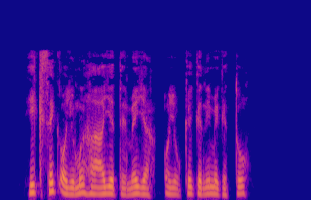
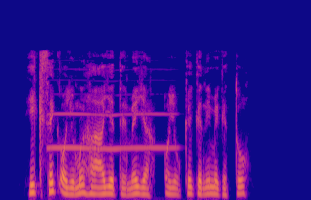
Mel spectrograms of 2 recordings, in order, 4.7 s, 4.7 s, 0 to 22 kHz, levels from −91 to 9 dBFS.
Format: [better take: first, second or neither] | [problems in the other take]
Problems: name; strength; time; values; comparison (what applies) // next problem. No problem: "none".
first | background sound (Wind instrument, woodwind instrument); 13 dB below the speech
